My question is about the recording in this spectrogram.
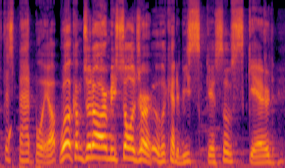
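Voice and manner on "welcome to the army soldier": loud, raised mock-military welcome; hammed-up army welcome; mock army officer. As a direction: greet a recruit like a sergeant. Greets new pet as a recruit.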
